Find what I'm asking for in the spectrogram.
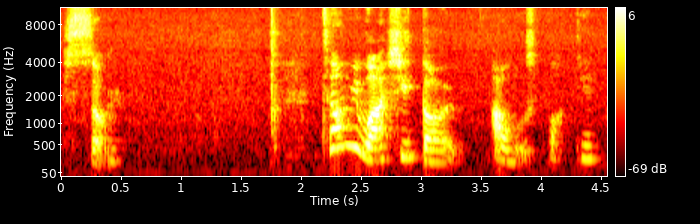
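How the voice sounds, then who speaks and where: Animated husky young woman telling a story. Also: fairly high pitch, takes it slowly. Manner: animated, acts out quoted voices, swings between loud and hushed. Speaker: vlogger. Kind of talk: storytime vlog.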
